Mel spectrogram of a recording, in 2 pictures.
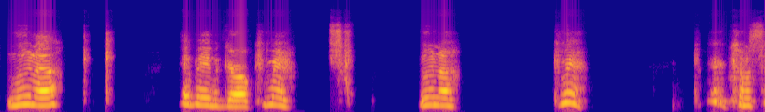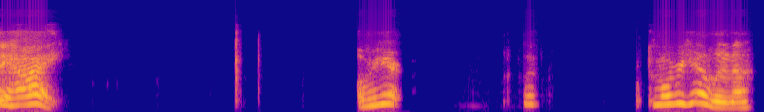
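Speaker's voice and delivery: high coaxing call to the dog. Real, not acted. Calling Luna over to say hi, high coaxing voice. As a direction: coax her over in a high sing-song voice.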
